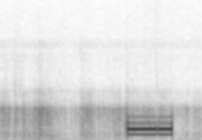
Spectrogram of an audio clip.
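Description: An answering machine beep: a steady electronic tone, loud against a faint hiss, broken into a longer burst and a short second one with a tiny gap between them. No voices.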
